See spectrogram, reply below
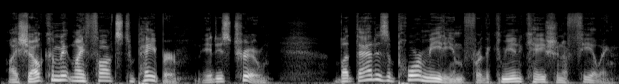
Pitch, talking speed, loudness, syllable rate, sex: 120 Hz, 205 wpm, -17 LUFS, 5.6 syllables/s, male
